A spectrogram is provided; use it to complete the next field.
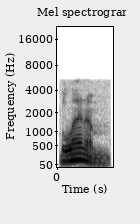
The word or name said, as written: Blenheim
